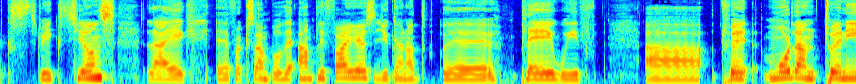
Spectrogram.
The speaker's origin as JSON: {"language": "English", "town": "Murcia", "region": "Region of Murcia", "country": "Spain", "tie": "born or raised there", "said": "Yeah, I'm from the south of Spain. My hometown is Murcia."}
